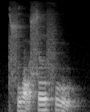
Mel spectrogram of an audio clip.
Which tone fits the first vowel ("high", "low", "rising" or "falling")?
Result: low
